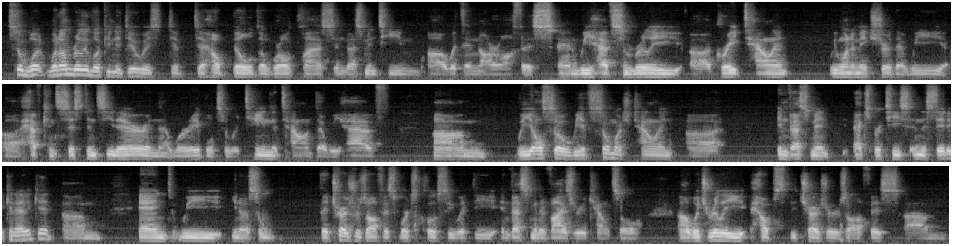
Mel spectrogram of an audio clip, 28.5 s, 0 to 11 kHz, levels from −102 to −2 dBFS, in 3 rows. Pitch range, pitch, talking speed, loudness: 95-110 Hz, 100 Hz, 190 wpm, -29 LUFS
